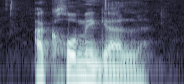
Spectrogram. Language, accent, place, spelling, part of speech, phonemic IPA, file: French, France, Lyon, acromégale, adjective / noun, /a.kʁɔ.me.ɡal/, LL-Q150 (fra)-acromégale.wav
- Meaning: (adjective) acromegalic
